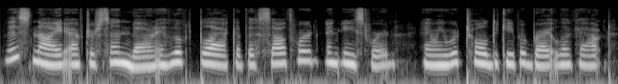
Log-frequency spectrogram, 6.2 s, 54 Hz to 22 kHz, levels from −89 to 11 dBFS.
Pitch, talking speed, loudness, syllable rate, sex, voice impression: 235 Hz, 215 wpm, -15 LUFS, 4.8 syllables/s, female, very feminine, young, slightly adult-like, very thin, very relaxed, very weak, dark, very soft, clear, fluent, slightly raspy, very cute, very intellectual, refreshing, sincere, very calm, very friendly, very reassuring, unique, very elegant, sweet, very kind, very modest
